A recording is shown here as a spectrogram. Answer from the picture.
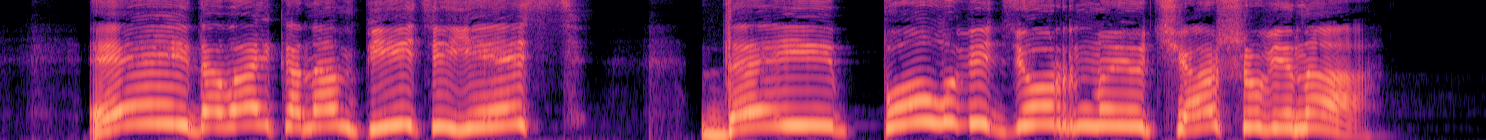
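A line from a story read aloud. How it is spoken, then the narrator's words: Shout. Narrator (Russian): Крикнул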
